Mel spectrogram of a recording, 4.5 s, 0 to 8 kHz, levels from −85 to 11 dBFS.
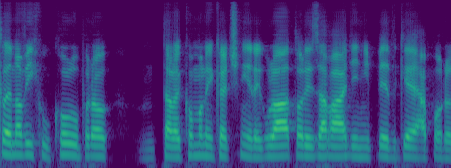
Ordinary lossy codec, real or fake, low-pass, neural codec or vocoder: none; fake; none; codec, 16 kHz, about 1 kbps, DyCAST, with the encoder's durations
